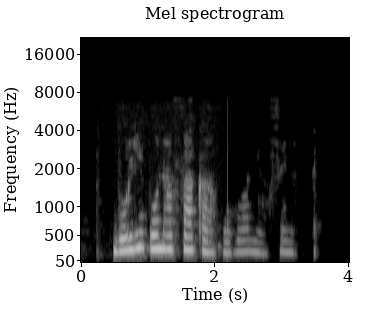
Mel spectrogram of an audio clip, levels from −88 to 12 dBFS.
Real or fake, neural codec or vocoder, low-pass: real; none; 7.2 kHz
